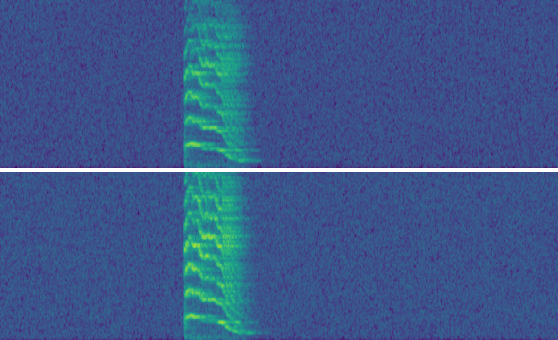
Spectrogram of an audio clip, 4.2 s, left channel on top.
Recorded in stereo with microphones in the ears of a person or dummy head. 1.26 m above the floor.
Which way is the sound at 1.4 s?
10° right (ahead or behind).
